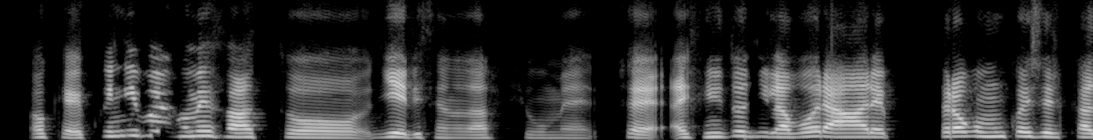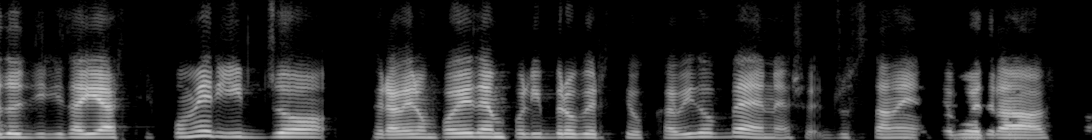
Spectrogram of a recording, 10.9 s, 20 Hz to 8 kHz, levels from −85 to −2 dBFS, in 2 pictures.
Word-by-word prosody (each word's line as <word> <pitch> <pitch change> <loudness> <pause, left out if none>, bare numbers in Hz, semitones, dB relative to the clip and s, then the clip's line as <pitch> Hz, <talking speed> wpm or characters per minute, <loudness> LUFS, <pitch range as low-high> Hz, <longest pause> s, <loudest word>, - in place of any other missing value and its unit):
Okay 205 -3 0
e - - -9
quindi 270 +3 -1
poi 285 -2 0
come 255 +2 +1
hai - - -1
fatto 200 -6 +1
ieri 210 -1 +5
sei 185 - -11
andata 170 -1 -5
al 170 - -13
fiume? 165 -2 -15
Cioè, 185 -4 +3
hai 195 - +3
finito 225 +6 -2
di 240 -2 -8
lavorare, 220 0 +5 0.2
però 250 +1 +4
comunque 250 0 -1
hai - - -1
cercato 215 -3 +1
di 200 0 -10
ritagliarti 195 0 +1
il 190 - -34
pomeriggio 225 -3 -3 0.2
per 190 - -9
avere 185 +2 +3
un 195 - -6
po' 210 - -7
di 220 +1 +4
tempo 210 -1 0
libero 200 0 -4
per 195 -1 -6
te, 185 - -14
ho - - -13
capito 195 +6 -7
bene? 190 -6 -2
Cioè, 175 - -21
giustamente 180 -1 -8
poi, 180 0 -3
tra 180 0 -3
l'altro. 170 0 -1
200 Hz, 230 wpm, -23 LUFS, 185-225 Hz, 0.2 s, ieri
